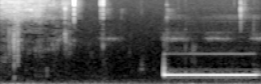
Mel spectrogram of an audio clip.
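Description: After a moment of faint rustling and low background hum, a loud, steady telephone tone starts abruptly and holds unbroken until the end, like a line ringing before the call connects.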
